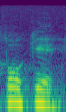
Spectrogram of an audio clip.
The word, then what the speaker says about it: poke: And it's pronounced poke.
